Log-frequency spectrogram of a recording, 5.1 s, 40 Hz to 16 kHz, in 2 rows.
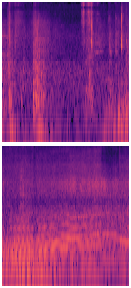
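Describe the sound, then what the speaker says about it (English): Quad bike engine in Far Cry 4, a few clunks and rattles as the rider gets on, then the motor starts and revs with a rising, wavering drone that holds steady. "Quad bike again. Let's get on that, shall we?"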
